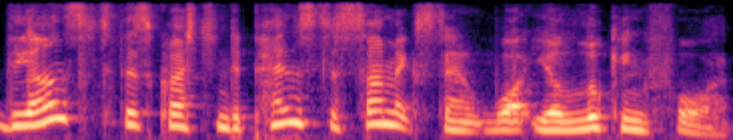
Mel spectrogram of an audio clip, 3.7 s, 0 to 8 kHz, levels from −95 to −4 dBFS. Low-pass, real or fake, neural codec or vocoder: 7.2 kHz; fake; vocoder, 44.1 kHz, 128 mel bands, Pupu-Vocoder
